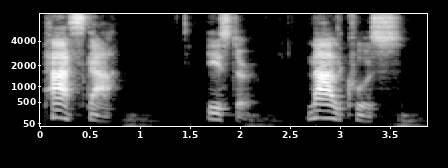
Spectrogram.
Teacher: CH makes a German K sound, a K sound. And this is within Latin loanwords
